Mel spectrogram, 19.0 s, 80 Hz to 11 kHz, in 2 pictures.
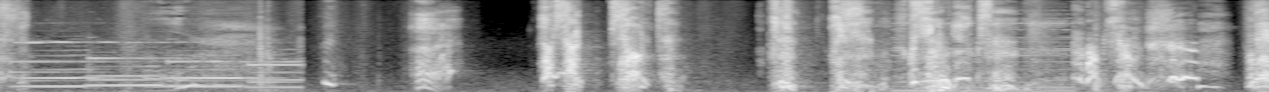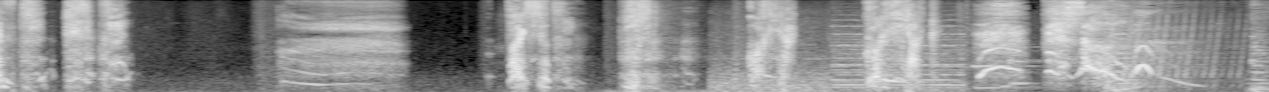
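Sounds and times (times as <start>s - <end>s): voiced sneezes: 2.4s - 7.3s, 8.1s - 10.6s, 13.2s - 14.8s
breaths: 11.4s - 12.6s, 16.8s - 17.4s.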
